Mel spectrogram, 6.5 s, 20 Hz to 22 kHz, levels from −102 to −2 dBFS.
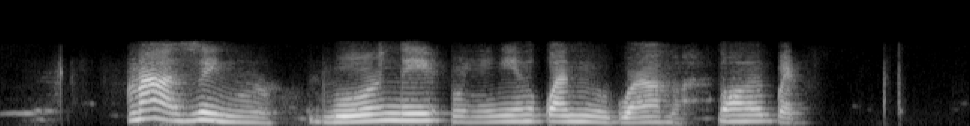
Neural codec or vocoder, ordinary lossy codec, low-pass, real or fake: codec, 16 kHz, 0.5 kbps, X-Codec, HuBERT features, trained on general audio; Opus, 24 kbps; 5.4 kHz; fake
